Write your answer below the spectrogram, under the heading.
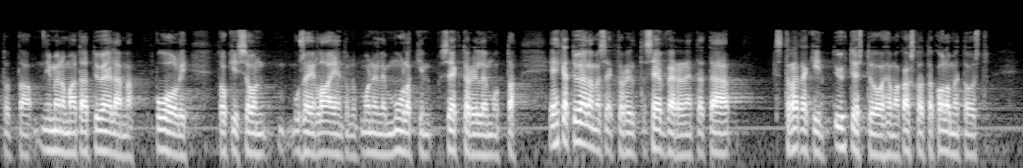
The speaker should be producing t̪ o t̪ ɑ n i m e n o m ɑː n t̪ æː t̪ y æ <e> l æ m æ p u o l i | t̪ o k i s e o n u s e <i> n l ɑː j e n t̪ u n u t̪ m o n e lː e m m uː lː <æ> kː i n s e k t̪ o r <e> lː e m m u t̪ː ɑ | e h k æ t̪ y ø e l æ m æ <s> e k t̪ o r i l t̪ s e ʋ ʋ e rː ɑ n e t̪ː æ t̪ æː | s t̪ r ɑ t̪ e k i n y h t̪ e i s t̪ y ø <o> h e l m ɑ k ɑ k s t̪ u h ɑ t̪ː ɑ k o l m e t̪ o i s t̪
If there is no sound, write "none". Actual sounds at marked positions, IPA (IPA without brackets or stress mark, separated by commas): e, i, e, i, s, o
